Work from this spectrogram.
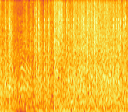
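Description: Rapid bursts of gunfire from the video game Call of Duty Cold War crackle loud and continuous, with a player's voice mixed in under the shooting.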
